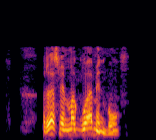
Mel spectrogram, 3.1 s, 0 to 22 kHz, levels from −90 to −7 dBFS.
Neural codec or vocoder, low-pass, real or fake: none; 5.4 kHz; real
